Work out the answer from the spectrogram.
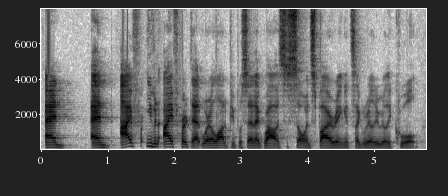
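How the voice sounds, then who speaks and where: A man's voice: mid-range voice, fairly even intonation, a little fast. A man with a German accent hosting a casual interview as a business mentor, enthusiastic and full of praise. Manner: enthusiastic, praising, many restarts.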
